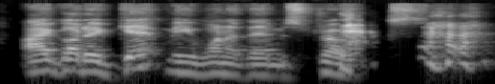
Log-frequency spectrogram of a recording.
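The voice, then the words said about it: Put-on American accent. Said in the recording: “that was my best attempt at an American accent, which was obviously pretty ... it was a very good attempt at that”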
